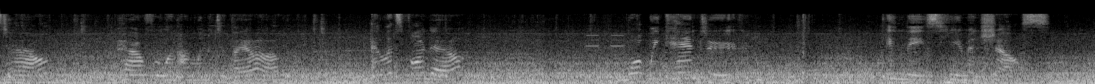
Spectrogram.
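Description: Steady low rumble inside a car's cabin, with a voice heard on and off over it.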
